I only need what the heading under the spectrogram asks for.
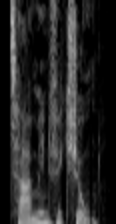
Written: tarminfektion

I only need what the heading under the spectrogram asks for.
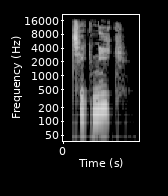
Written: teknik

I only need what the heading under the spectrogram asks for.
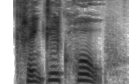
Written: krinkelkrog

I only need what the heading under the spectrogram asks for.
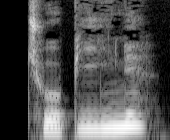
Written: turbine

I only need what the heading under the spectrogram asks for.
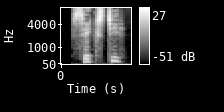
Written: seksti

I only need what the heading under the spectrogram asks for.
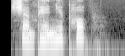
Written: champagneprop

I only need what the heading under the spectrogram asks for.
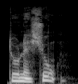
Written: DONATIONEN

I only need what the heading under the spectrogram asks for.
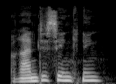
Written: rentesænkning

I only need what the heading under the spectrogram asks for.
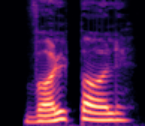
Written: voldbolle

